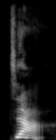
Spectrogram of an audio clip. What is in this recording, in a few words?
"jia4", pinyin audio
